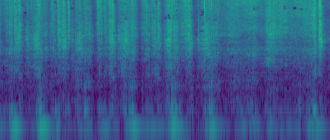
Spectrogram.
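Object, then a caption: Empty corrugated cardboard box. Fingertips and nails scratch and rub the inside wall of an empty, partly folded brown corrugated cardboard box. Repeated dry, rasping strokes swell and fade as bright scratchy bursts over a steady low hum.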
